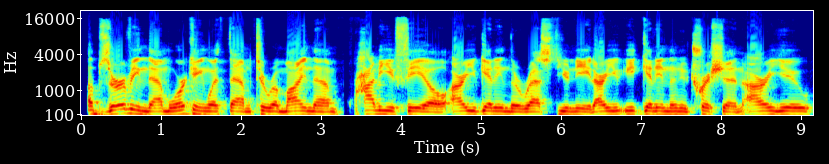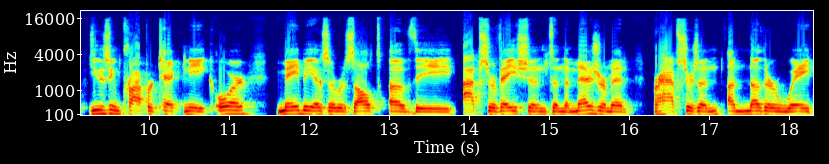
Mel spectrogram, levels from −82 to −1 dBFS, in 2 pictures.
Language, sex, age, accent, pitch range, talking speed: English, male, 50-69, American, 115-130 Hz, 150 wpm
